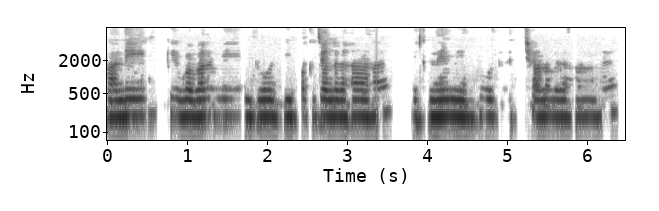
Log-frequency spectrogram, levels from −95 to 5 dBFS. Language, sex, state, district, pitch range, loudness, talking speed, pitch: Hindi, female, Bihar, Purnia, 195-200 Hz, -22 LUFS, 165 wpm, 195 Hz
